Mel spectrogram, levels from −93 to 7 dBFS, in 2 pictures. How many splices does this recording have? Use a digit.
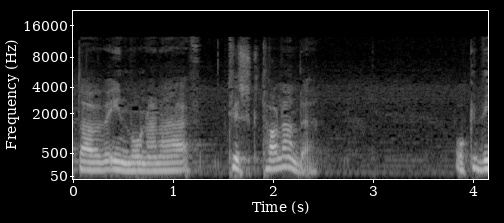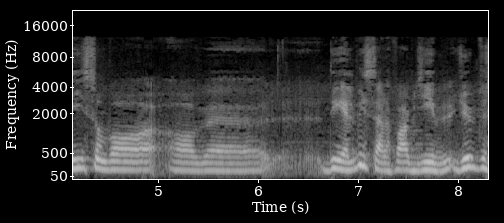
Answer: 0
